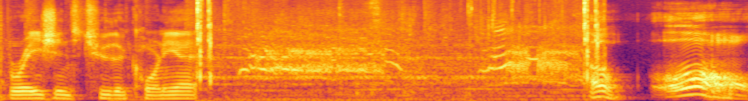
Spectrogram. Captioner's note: computer mouse clicks; woman screaming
